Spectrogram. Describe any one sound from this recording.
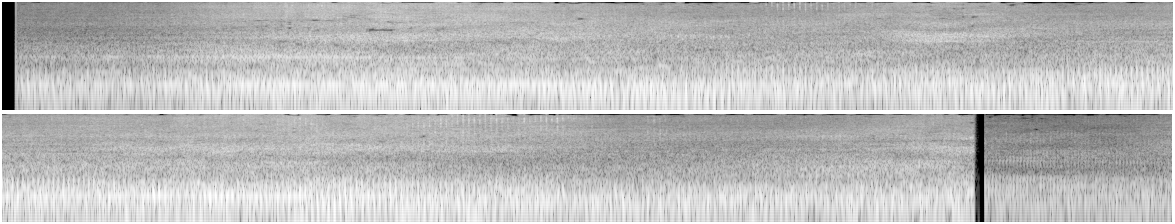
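Motorcycle engines hum and buzz as motorcycles ride past.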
